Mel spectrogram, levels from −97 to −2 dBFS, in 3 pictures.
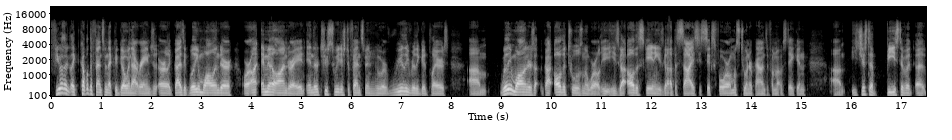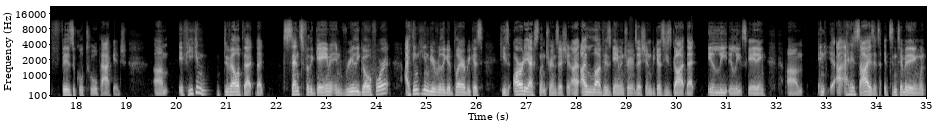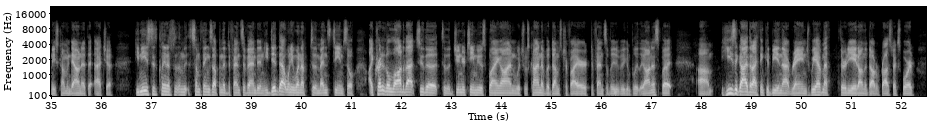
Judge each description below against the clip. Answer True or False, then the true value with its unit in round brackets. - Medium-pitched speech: False (105 Hz)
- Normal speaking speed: False (240 wpm)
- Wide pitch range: False (3.8 semitones)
